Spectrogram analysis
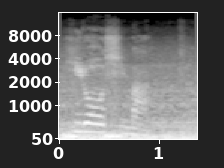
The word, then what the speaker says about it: Hiroshima: that hirosima or hirosima we Japanese people usually say hirosima hirosima no accent it's flat just like my jokes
